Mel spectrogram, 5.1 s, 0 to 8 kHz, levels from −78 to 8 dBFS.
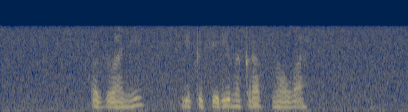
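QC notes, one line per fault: Throughout: GSM full-rate codec. The speech has a plainly audible buzzy, gravelly roughness and nothing above 4 kHz. That fits a 13 kbps GSM full-rate path, which models the vocal tract and rebuilds the excitation from sparse, regularly spaced pulses.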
